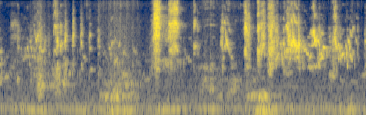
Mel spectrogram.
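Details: Budgies chatter with quick, overlapping high chirps and warbles, fairly soft, broken by a couple of louder sharp bursts over a faint low hum.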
